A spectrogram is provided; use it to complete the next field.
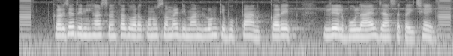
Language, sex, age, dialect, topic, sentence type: Magahi, male, 51-55, Western, banking, statement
